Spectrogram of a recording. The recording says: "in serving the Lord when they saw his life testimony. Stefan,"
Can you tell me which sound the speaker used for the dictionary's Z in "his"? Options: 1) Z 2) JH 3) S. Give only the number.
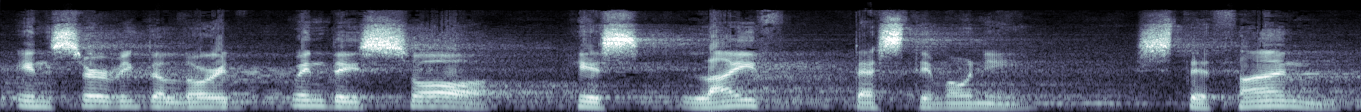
3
